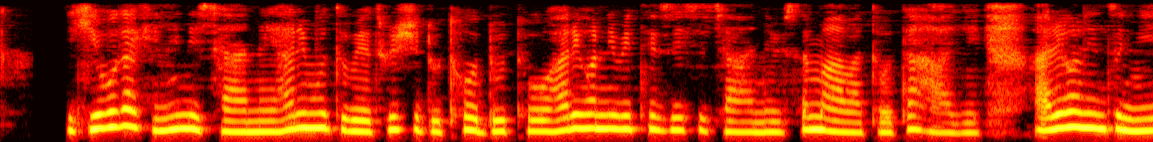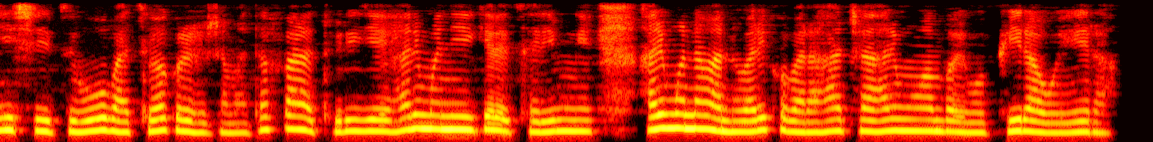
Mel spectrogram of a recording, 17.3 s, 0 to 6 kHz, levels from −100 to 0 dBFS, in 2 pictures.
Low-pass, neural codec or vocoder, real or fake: 5.4 kHz; none; real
